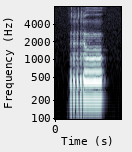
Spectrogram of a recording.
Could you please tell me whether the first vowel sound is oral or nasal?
oral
